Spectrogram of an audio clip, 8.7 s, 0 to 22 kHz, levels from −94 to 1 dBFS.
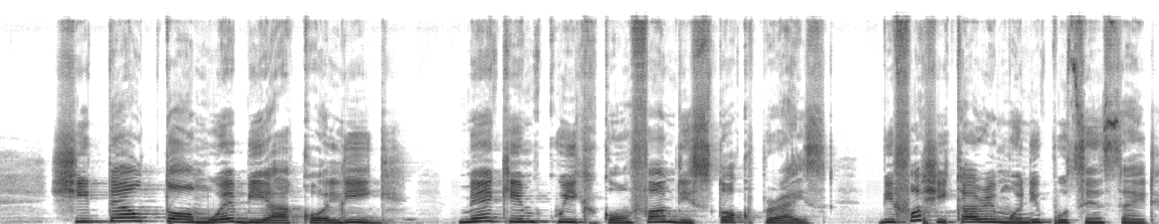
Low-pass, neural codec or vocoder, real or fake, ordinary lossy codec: none; vocoder, 48 kHz, 128 mel bands, Vocos; fake; none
